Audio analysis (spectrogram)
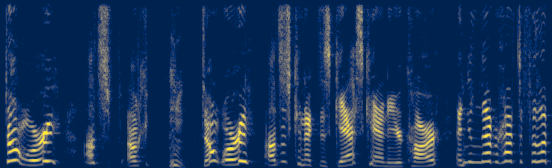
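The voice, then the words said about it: High-pitched goofy cartoon character voice. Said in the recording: “this voice I call Wally. He's kind of a goofball, high-pitched, always gets himself into trouble”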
